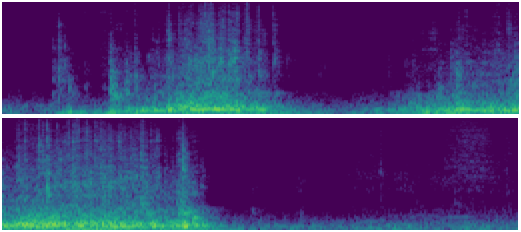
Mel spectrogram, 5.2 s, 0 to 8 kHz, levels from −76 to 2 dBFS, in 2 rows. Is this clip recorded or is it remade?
recorded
